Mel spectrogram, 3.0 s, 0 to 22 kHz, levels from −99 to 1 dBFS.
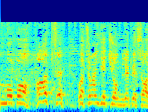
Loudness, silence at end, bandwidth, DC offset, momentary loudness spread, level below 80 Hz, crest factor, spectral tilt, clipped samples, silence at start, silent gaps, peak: -21 LUFS; 0 s; 11 kHz; under 0.1%; 5 LU; -72 dBFS; 16 dB; -2 dB/octave; under 0.1%; 0 s; none; -4 dBFS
